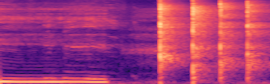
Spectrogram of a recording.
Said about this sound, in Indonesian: Waduh, dia tepuk tangan lagi teman-teman. Ada yang nyetak gol. Ngapain tepuk tangan? Tepuk tangan dia.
